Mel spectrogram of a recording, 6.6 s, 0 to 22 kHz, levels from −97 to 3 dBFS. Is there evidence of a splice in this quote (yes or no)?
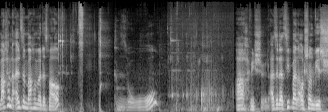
no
